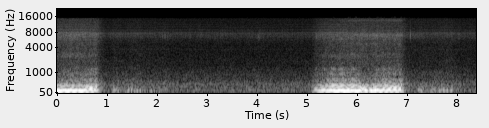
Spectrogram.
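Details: Two long, loud, deep rumbling snores separated by a quiet pause of several seconds, from a sleeping dog: snoring.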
